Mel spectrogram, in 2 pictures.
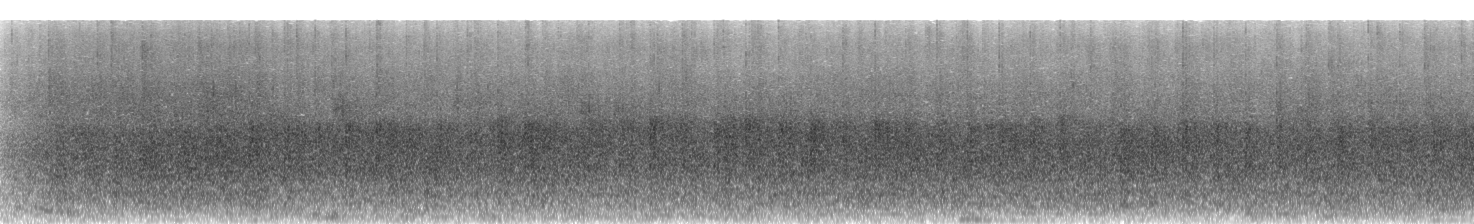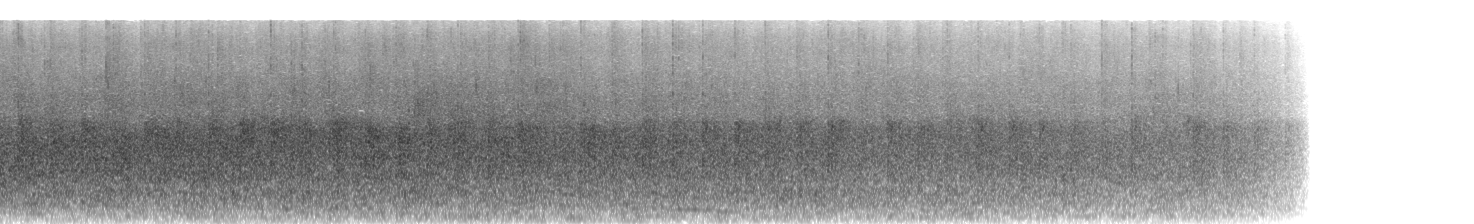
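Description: Audience applauding a string quartet's performance, a steady clapping that starts as the music ends, dies away over the last several seconds and then cuts off abruptly.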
